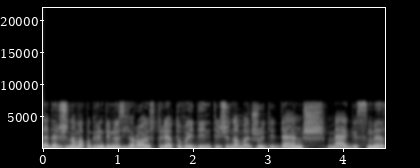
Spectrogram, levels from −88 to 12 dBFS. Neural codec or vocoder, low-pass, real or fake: none; 7.2 kHz; real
